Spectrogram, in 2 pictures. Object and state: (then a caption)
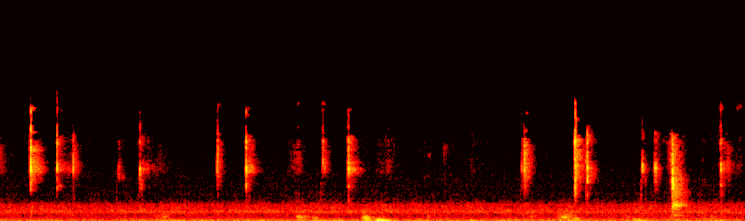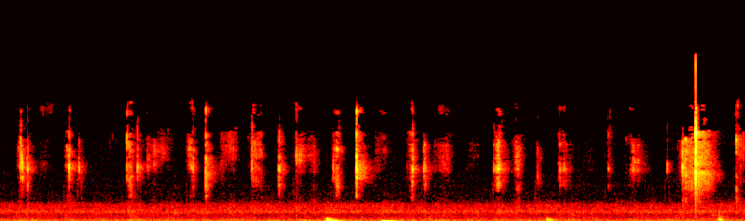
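Kinetic sand disc being scored. A thin metal blade tip scores a crosshatch into a palm-sized solid disc of yellow kinetic sand resting on an open hand. Crisp, bright scratching clicks come in short, dry bursts, with occasional soft low thuds and a faint steady hiss underneath.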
